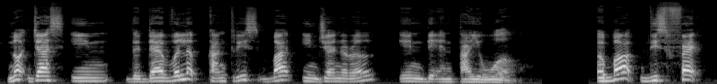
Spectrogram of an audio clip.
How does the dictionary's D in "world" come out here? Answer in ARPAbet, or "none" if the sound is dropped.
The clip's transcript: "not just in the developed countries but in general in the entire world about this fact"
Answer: none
